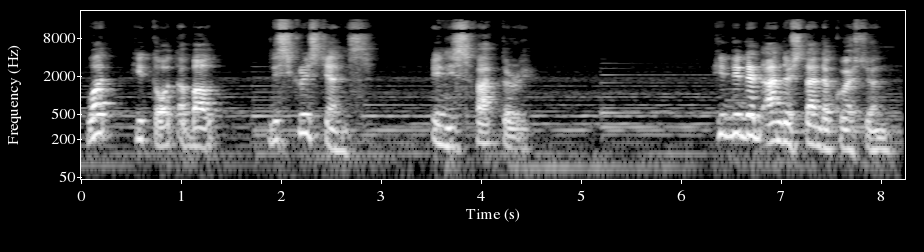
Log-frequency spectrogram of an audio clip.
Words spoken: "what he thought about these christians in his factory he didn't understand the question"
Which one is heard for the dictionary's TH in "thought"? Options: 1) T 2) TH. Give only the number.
1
